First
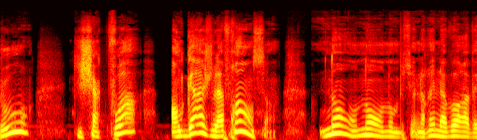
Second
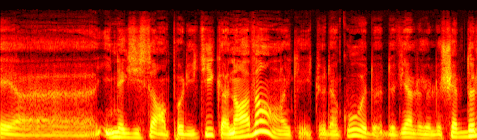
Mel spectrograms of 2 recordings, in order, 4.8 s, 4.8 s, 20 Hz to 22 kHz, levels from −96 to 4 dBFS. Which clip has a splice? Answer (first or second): first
